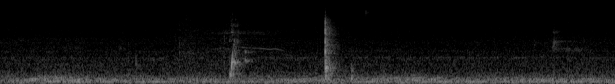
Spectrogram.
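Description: Low, steady room hum with two sharp clicks about a second apart, a little before and after the middle.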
